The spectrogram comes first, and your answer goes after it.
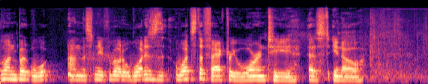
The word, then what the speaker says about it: Kubota: And what was the proper way to say that? Kubota. Kubota? Kubota, yeah.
